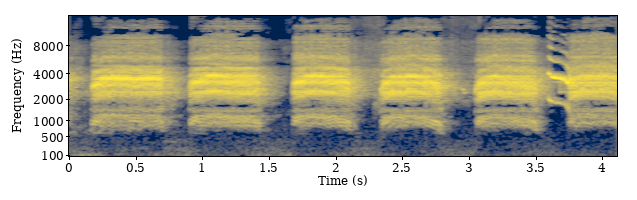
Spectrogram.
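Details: Indian ringneck parrot giving a series of five loud, harsh, raspy screeches, each about half a second long and repeated roughly every 0.8 seconds, with a short sharp note near the end.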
